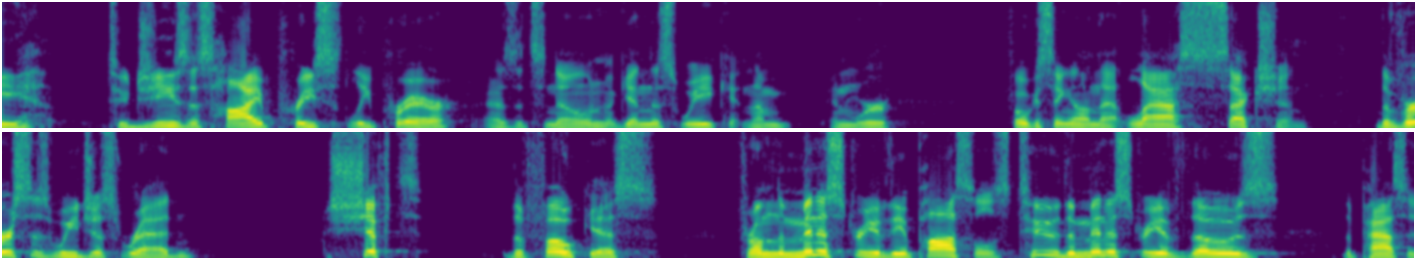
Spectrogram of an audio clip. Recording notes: Preached on May 28, 2023 at Trinity Presbyterian Church (E vangel Presbytery ) in Spartanburg, SC.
